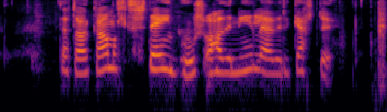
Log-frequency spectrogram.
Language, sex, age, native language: Icelandic, female, 13, Icelandic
